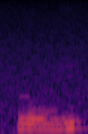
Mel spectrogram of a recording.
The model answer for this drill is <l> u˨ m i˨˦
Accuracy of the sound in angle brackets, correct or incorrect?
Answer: correct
